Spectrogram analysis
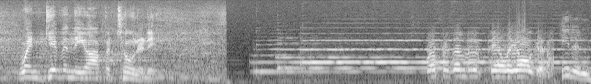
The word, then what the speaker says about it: Paleologos: Representative Paleologos. He didn't pronounce your name right. It was close. It's close all right. Paleologos. Paleologos.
